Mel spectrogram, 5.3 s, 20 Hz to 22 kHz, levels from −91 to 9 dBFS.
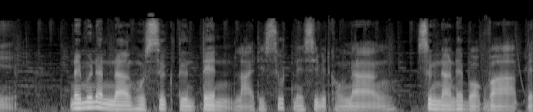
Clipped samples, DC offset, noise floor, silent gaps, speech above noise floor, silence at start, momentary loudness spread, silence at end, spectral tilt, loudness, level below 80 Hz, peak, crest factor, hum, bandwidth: under 0.1%; under 0.1%; -50 dBFS; none; 26 dB; 0 s; 11 LU; 0 s; -5.5 dB/octave; -24 LUFS; -48 dBFS; -6 dBFS; 18 dB; none; 13 kHz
